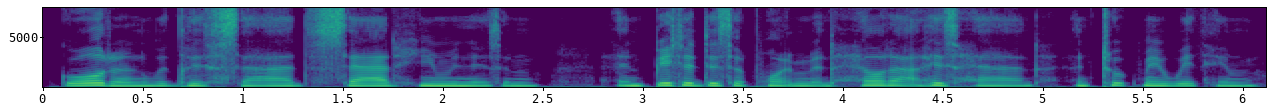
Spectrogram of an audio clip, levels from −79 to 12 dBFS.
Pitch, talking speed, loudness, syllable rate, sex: 185 Hz, 175 wpm, -19 LUFS, 4.6 syllables/s, female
